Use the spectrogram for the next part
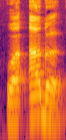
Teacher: قلقلہ کرنا ہوگا، با حروف قلقلہ میں سے ہے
